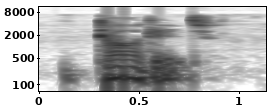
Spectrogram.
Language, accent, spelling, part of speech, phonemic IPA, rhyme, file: English, Southern England, garget, noun, /ˈɡɑː(ɹ)ɡɪt/, -ɑː(ɹ)ɡɪt, LL-Q1860 (eng)-garget.wav
- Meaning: 1. An inflammation on a cow's or sheep's udder; synonym of mastitis 2. A distemper in pigs accompanied by staggering and loss of appetite 3. Pokeweed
